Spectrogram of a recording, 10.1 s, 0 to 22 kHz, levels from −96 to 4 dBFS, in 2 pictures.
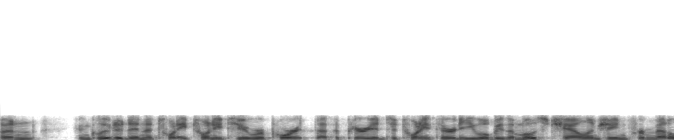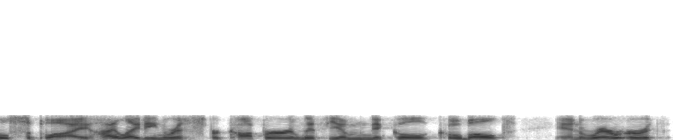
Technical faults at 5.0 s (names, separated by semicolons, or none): AMR narrowband mobile codec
